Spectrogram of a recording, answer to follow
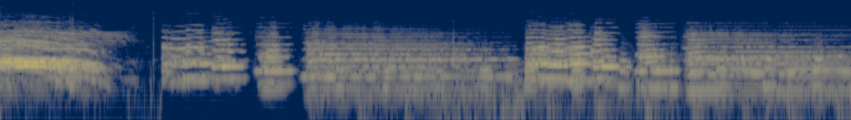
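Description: A group of voices cheering and whooping together, then, about a second and a half in, a village wind band of clarinets, trumpets and French horns starts playing, sounding held chords with short breaks between phrases.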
